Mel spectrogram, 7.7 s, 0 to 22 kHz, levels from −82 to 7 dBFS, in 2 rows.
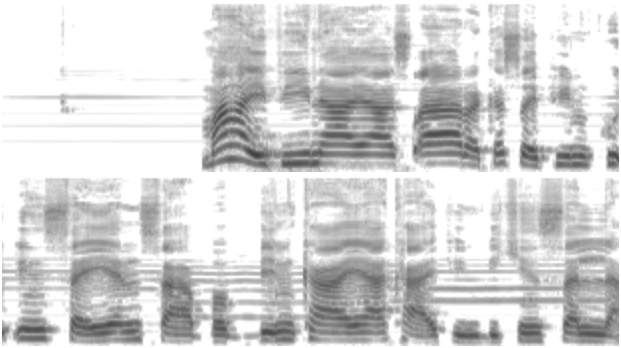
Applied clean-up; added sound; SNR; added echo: classical method spectral subtraction.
